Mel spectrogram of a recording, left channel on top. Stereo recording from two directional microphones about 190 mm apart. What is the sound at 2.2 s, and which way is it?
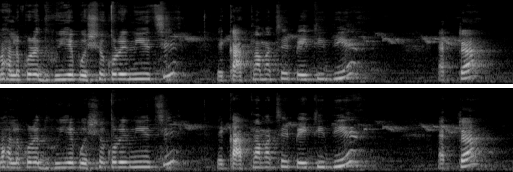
Speech, 5° left (ahead or behind).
